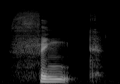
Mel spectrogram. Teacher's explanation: The back of the tongue comes up, and then it's followed by a K. So the back of the tongue stays there and then drops suddenly.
